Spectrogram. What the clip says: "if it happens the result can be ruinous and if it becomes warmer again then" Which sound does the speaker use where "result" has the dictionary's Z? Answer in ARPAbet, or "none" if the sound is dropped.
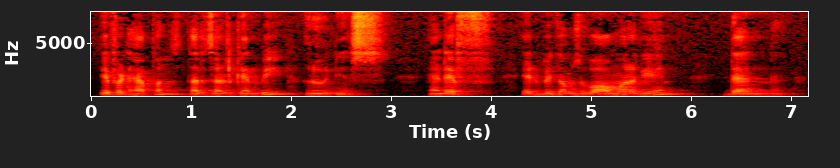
Z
